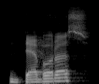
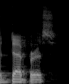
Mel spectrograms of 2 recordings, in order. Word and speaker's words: Deboras: Well, the way you actually pronounce my name is like uh Deboras, but that's usually hard for people to say, and it doesn't really fit well in English. So, uh, usually I just have people pronounce it as, uh, uh, Deborah's, but a lot of people like silence the S for some reason. I don't know what what what that's about.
